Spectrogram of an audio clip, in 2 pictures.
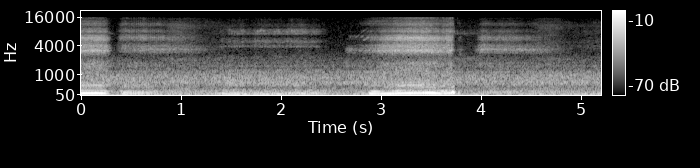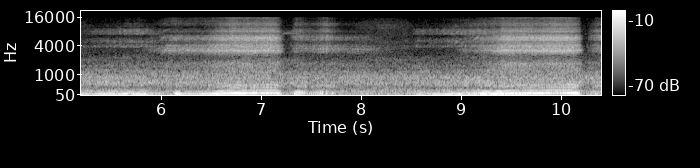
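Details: Zoom H2N recording of a sleeping dog, some human snoring also included: low rumbling snores about 18 a minute, some with a nasal whistle, over a steady hiss; snoring.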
